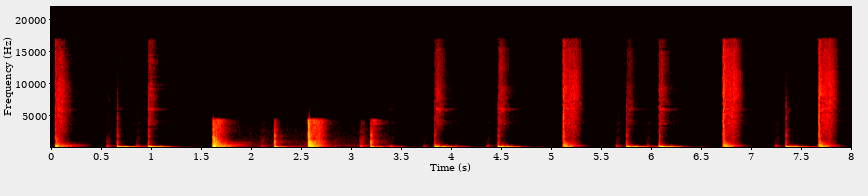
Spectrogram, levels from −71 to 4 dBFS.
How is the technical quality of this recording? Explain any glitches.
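The recording has two distinct quality problems, one after the other.

From 1.60 s to 3.38 s the music suddenly turns dull and boxy, with nothing above 4.3 kHz. A new layer of background noise, roughly 35 dB below the music, comes in, and the level shifts by around 5 dB. There is no silence at either edge. This is likely an input switched to a poorer device, such as another microphone or a headset's call profile, with its own narrow band, tone, gain and noise floor.

From 3.53 s to the end, the music stays full-range, reaching about 20.2 kHz, but sounds grainier. The change is abrupt and has no gap. This is an adaptive stream at a lower bitrate. A slowed connection made the player switch to a cheaper encoding, which fits a drop from about 64 to 16 kbit/s Opus. At that rate the codec has too few bits to code fine detail faithfully.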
